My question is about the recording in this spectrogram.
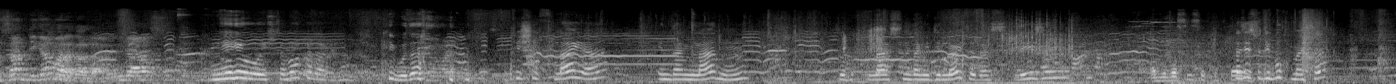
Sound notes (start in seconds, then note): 4.1 laughter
